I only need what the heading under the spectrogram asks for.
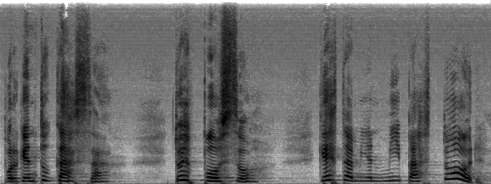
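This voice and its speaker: A woman's voice: high voice, takes it slowly. A woman, a pastor's wife, giving an emotional, emphatic sermon testimony, quoting voices as she tells her story in a church. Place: church sanctuary. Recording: long church hall reverb.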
